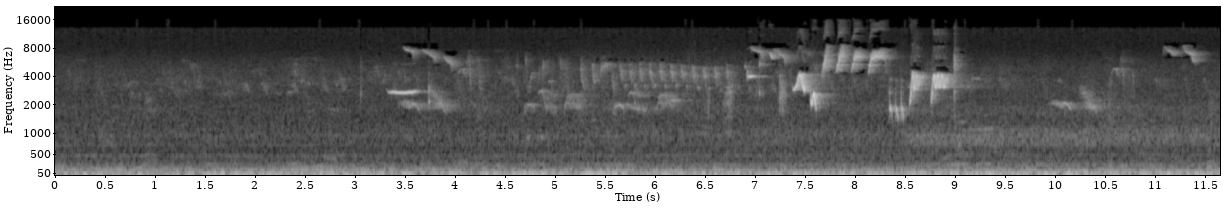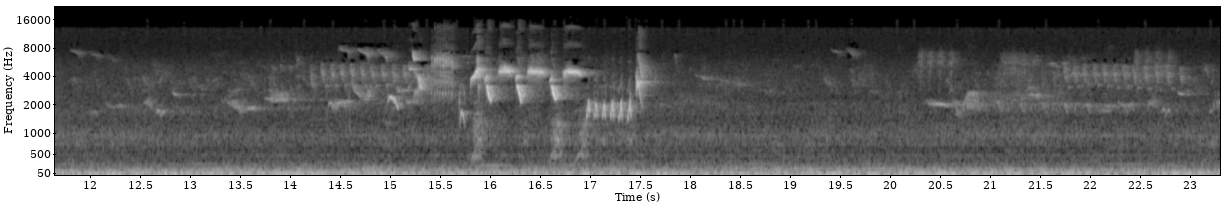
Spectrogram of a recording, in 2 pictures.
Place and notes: The nightingale's perspective, The Wet Triangle, Brehmestraße, Berlin, Germany - The nightingale's perspective
Recorded from an audio stream left overnight at this location. The mics were hidden in a thick bramble bush. The recording starts as a nice morning atmosphere with distance bell. A lesser whitethroat and blackbird are singing. The nightingale is sings very close by (would not happen if the recordist was personally present). It seems as if we are listening from his perspective. Around 7min30 dogs and (human) dog walkers pass by chatting. Again I get the rather odd impression that I'm hearing what the nightingale is hearing. He does pause slightly, maybe just checking, before singing again.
